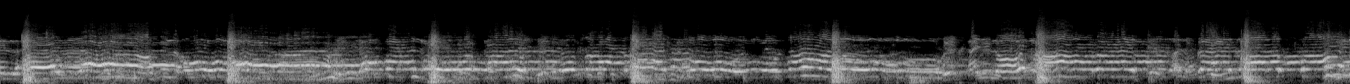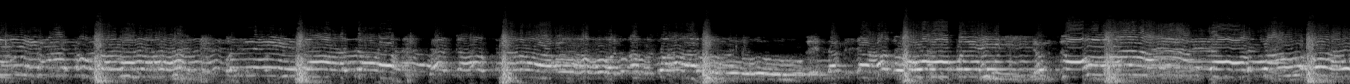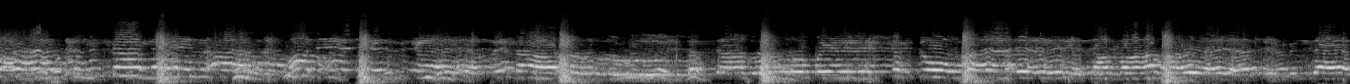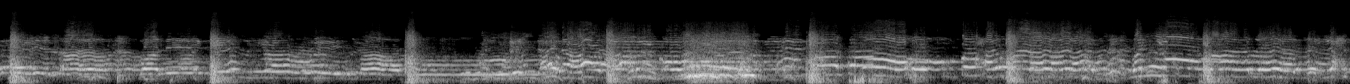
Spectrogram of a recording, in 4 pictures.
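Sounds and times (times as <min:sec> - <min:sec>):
voice chanting: 0:00.0 - 0:54.0
deep thump: 0:00.2 - 0:00.5, 0:02.2 - 0:02.7, 0:04.3 - 0:05.4, 0:06.3 - 0:06.7, 0:08.3 - 0:09.5, 0:10.3 - 0:10.8, 0:12.4 - 0:12.8, 0:14.4 - 0:17.7, 0:18.5 - 0:18.9, 0:20.4 - 0:20.9, 0:22.5 - 0:22.9, 0:24.5 - 0:24.9, 0:26.5 - 0:27.7, 0:28.6 - 0:29.0, 0:30.6 - 0:31.1, 0:32.6 - 0:33.0, 0:33.6 - 0:35.0, 0:36.6 - 0:37.8, 0:38.6 - 0:39.0, 0:40.6 - 0:41.9, 0:42.6 - 0:43.0, 0:44.6 - 0:45.0, 0:45.6 - 0:49.8, 0:50.6 - 0:51.1, 0:51.7 - 0:53.0.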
